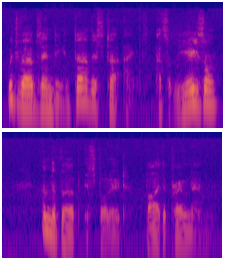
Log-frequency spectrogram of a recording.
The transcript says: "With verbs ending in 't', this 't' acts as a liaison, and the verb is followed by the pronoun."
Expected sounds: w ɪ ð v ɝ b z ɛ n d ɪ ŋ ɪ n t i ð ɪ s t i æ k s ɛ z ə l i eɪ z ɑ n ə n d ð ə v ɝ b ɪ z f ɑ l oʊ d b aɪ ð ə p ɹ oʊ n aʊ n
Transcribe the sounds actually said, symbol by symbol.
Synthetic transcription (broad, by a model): w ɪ ð v ɝ b z ɛ n d ɪ ŋ ɪ n t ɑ ð ɪ s t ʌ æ k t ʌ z ə l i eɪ z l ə n ð ə v ɝ b ɪ z f ɑ l oʊ d b aɪ ð ə p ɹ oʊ n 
